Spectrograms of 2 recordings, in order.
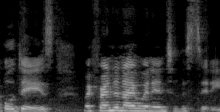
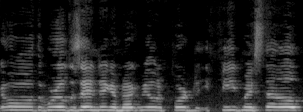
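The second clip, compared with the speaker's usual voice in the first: mock despair; 6 semitones higher, faster than usual. Mocking her past panic.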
